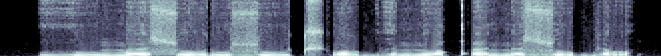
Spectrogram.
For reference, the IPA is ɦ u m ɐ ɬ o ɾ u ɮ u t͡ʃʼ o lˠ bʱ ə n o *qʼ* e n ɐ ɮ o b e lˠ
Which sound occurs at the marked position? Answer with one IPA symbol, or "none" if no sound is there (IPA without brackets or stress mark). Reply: qʼ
